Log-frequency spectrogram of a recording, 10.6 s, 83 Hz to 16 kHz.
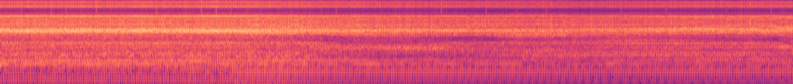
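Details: Briggs small engine previously run without oil, reassembled with fresh oil and started on priming and ether: fast, harsh, dry rattly strained note; deeply scored cylinder, piston with 1/4 inch play, scored crank, burnt valves, oil blowing from crankcase breather.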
